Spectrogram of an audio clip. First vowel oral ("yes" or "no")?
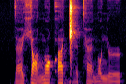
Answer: yes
